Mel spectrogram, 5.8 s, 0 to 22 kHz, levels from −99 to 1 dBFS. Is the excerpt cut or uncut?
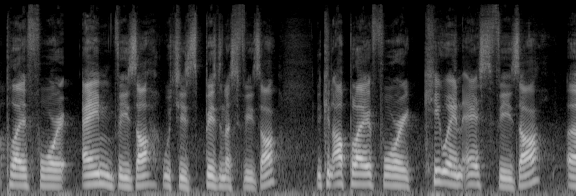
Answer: uncut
